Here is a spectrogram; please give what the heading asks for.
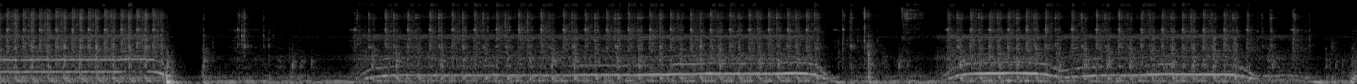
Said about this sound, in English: This is my first experience with sewing clear vinyl.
